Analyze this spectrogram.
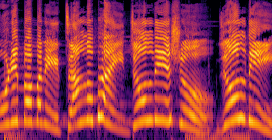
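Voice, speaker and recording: A woman does a cartoonish character voice at an extremely high pitch. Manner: playful, teasing.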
